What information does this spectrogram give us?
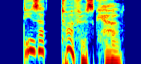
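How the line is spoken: Muttered, head shaking. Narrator (German): murmelte den Kopf schüttelnd

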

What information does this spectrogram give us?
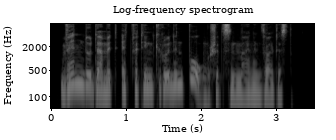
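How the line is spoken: Calm. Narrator (German): sagte ruhig

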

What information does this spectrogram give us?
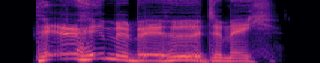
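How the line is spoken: Called out. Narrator (German): rief Stewart

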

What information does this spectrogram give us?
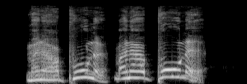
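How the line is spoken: Shouting. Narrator (German): schrie Ned Land

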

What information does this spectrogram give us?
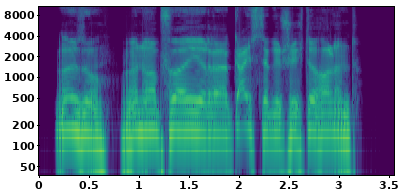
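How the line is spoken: Grumbling. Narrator (German): brummte

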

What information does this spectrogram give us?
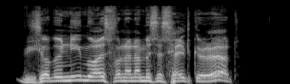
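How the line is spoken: Loud call. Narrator (German): rief Smith laut

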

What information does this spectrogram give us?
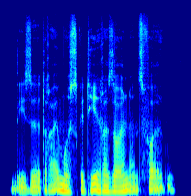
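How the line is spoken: Quiet voice. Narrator (German): sprach er mit leiser Stimme

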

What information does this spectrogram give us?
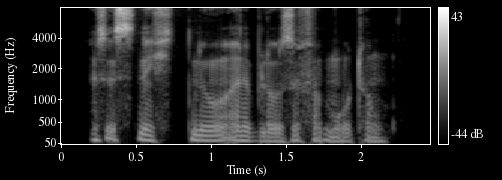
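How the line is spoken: Calm. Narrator (German): sagte ruhig

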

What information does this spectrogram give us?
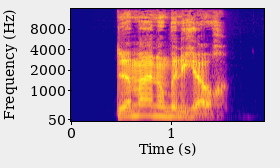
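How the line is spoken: Cold reply. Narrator (German): erwiderte Ned Land kalt

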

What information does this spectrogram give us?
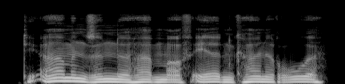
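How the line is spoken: Sighing. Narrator (German): seufzte Elk

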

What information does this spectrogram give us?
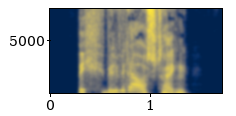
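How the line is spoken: Called out. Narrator (German): rief

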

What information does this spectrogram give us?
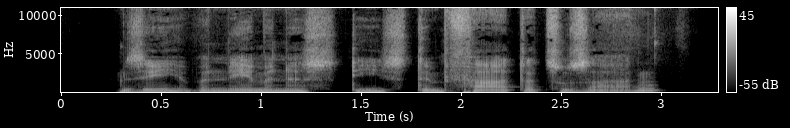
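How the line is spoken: Called out. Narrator (German): rief Danglars

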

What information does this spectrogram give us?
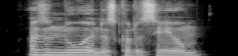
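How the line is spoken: Calling out. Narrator (German): rief Franz

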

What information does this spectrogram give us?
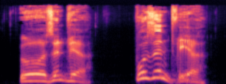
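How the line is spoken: Calling out. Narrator (German): rief der Kanadier

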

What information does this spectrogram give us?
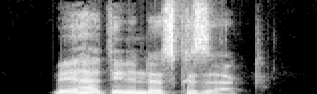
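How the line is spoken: Called out. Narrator (German): rief der Graf

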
